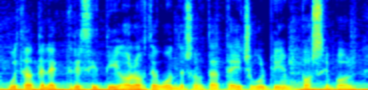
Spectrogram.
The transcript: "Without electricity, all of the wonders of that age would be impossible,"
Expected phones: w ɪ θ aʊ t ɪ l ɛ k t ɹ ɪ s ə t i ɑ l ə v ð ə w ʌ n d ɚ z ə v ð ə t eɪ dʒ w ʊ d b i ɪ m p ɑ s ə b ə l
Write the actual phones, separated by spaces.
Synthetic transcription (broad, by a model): w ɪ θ aʊ t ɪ l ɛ k t ɹ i s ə t i ɑ l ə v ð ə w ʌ n d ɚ s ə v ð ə t eɪ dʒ w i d b i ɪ m p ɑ s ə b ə l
